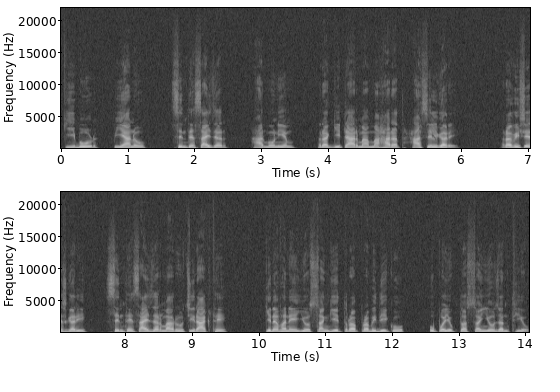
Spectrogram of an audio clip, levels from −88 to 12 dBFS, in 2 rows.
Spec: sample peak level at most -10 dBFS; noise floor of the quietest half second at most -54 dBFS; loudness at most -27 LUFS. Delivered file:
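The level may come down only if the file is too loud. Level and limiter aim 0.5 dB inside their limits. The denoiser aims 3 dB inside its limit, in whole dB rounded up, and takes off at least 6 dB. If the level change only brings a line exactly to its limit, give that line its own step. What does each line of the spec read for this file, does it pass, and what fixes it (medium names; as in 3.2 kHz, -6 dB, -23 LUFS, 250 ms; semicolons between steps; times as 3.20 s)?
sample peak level -3.0 dBFS: fail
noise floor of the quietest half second -48 dBFS: fail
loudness -20.5 LUFS: fail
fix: trim -7 dB; peak limiter -10.5 dBFS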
